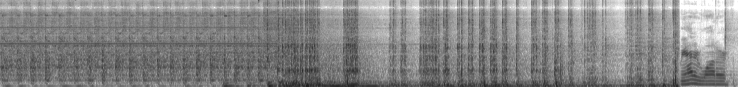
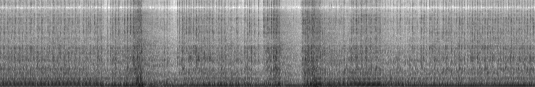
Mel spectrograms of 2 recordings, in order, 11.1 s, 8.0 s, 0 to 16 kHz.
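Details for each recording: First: Mercruiser 3.0 marine petrol engine run on a jump pack with water hose connected, rusty water coming out; runs roughly with an uneven, stumbling beat, a new misfire not present before, then music: engine misfire. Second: Mercruiser 3.0 marine engine of unknown running history, reportedly with a cracked block: it catches and settles into a steady, even low rumble with a couple of brief revs, running healthily.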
